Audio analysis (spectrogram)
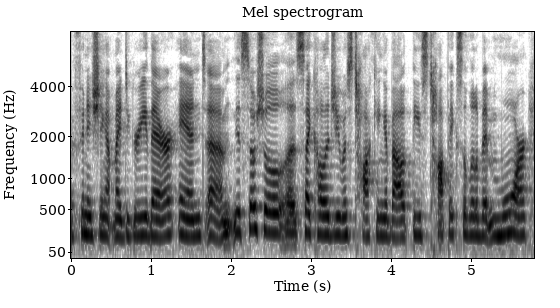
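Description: A woman's voice: medium pitch, a bit bright. A middle-aged woman chatting on a podcast, telling a personal story in an earnest, rambling way with many restarts and fillers. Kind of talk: casual conversational storytelling.

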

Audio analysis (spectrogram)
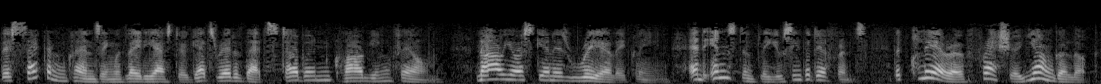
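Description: Woman reading old 1940s radio ad, very animated, emphatic and instructive, muffled sound with some hiss. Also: low-pitched, normal speed. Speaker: advertising spokeswoman. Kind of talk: 1940s radio commercial, scripted. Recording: hissy, dull old radio recording.

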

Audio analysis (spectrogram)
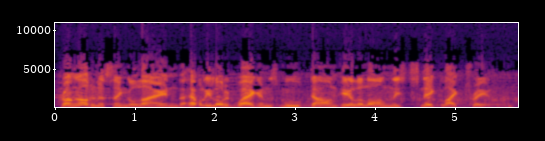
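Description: A man's voice: mid-range voice, expressive, moderate pace. Dramatic male narrator, vintage radio. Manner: formal, dramatic storytelling. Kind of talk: scripted old-time radio western narration. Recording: muffled vintage radio, music underneath.

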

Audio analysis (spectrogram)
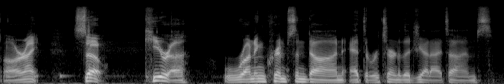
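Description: A man's voice: fairly low pitch, moderate pace, a bit bright, no echo. A man co-hosting a podcast in casual, joking chat. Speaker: podcast co-host.

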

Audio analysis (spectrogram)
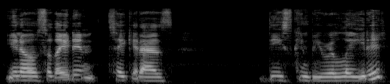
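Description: Slow, gravelly woman podcaster. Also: mid-range voice, steady tone, fairly bright tone. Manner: chatty, asides and jokes. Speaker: podcast host. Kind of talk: casual true crime podcast chat.

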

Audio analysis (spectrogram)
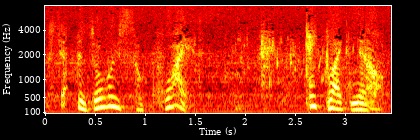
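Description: An actor in an old-time radio drama playing a chatty, wistful young expedition cook with folksy, rustic speech. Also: male voice, high voice, very animated, unhurried, background noise. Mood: dreamy, chatty. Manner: folksy, rustic colloquial talk.

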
